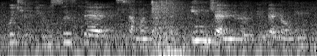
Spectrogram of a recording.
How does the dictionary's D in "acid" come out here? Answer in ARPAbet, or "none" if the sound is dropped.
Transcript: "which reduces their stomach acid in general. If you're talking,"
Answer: none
